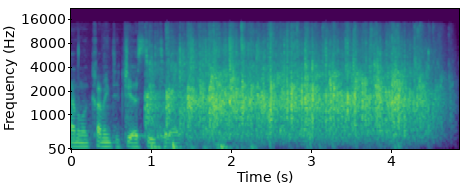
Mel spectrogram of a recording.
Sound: applause

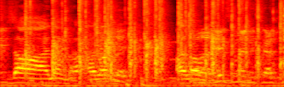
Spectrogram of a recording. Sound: Sidemen applauding

